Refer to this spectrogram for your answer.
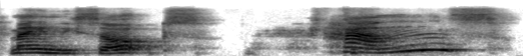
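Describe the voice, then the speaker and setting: A woman's voice: high voice, very animated, extremely slow, bright, forceful tone. A woman chatting as a podcast co-host, earnest and giggly, rambling through her explanations. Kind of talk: casual chat.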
